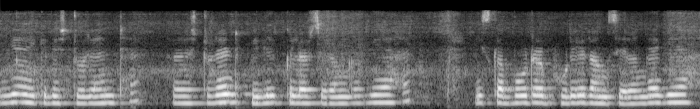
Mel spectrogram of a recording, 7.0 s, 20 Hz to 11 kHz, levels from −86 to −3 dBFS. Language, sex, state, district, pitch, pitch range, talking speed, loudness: Hindi, female, Uttar Pradesh, Muzaffarnagar, 215 Hz, 210-225 Hz, 155 wpm, -17 LUFS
